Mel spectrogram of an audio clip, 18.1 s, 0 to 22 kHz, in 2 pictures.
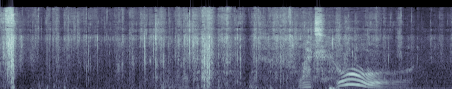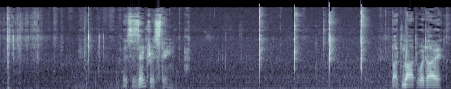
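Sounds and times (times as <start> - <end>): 
edge of fairly heavy packaging tearing open: 0.0 - 6.8
speech: 6.0 - 7.8, 11.5 - 12.6, 16.9 - 18.0.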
